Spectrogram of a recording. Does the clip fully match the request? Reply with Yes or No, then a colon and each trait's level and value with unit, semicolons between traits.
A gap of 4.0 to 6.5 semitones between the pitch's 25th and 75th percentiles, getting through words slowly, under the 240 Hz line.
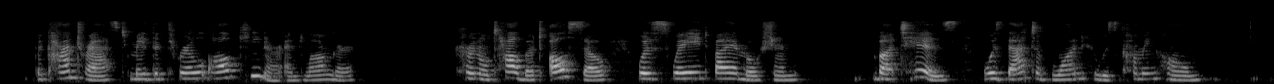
No: average, 4.8 semitones; slow, 125 wpm; high, 245 Hz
